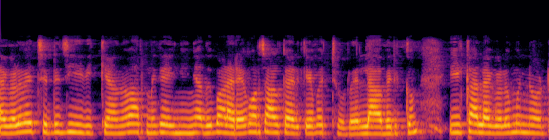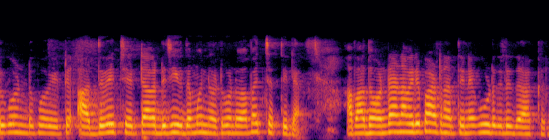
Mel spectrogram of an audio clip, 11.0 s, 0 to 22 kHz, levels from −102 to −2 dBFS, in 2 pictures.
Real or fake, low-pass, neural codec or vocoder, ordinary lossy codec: real; none; none; none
